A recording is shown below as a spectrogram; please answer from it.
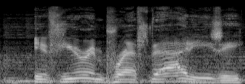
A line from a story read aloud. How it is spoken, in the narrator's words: slurred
